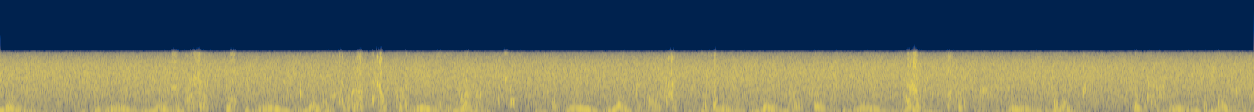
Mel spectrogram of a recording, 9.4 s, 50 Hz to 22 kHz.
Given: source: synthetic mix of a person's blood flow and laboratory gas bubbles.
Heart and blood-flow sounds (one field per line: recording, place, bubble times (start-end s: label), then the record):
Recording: Doppler ultrasound of blood flow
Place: precordium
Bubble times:
1.26-1.62 s: bubbles
1.68-1.80 s: bubbles
2.22-3.10 s: bubbles
3.26-3.90 s: bubbles
4.13-4.21 s: bubbles
4.74-5.11 s: bubbles
5.25-5.51 s: bubbles
5.54-5.60 s: bubbles
5.89-6.22 s: bubbles
6.75-7.00 s: bubbles
7.08-7.43 s: bubbles
7.88-7.97 s: bubbles
8.11-8.18 s: bubbles
8.48-8.75 s: bubbles
9.02-9.08 s: bubbles
9.11-9.34 s: bubbles
From the record:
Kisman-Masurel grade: 243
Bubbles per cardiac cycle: several, 3 to 8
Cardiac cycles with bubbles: 100%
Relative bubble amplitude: loud (0.450 to 0.775)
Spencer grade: 3 (all of the cardiac periods contain showers or single bubble signals, but not dominating or overriding the cardiac motion signals)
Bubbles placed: only in the low amplitude regions of the cardiac cycle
